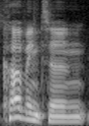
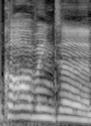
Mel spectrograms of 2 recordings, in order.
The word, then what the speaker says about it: Covington: I was like, hey, just letting you know, it's pronounced Covington. Just so you don't, I don't want you to go up there on stage and be like, hello Covington, and everyone be like, huh?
